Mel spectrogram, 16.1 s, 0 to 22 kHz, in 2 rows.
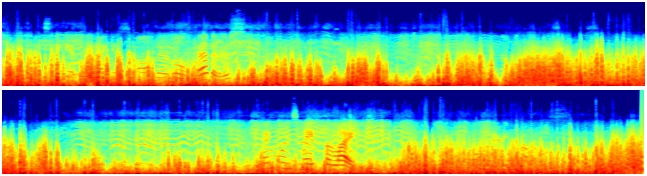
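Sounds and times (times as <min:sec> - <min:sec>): penguins calling: 0:00.0 - 0:07.3, 0:07.9 - 0:16.0
wind rumbling on microphone: 0:00.0 - 0:16.0.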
